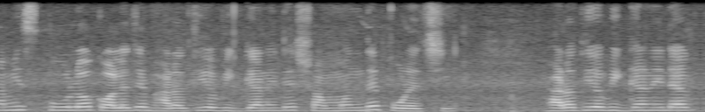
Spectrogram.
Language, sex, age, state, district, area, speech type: Bengali, female, 30-45, West Bengal, Kolkata, urban, spontaneous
